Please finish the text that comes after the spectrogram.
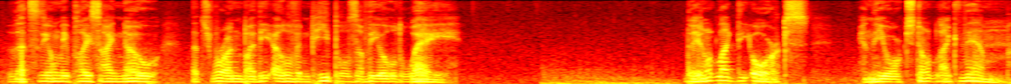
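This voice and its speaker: A man voicing a gentle, protective orc in an ASMR roleplay, speaking softly and haltingly to his partner in a husky, breathy voice. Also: lowish voice, exaggerated voice. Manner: soft, halting, hushed, intimate.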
